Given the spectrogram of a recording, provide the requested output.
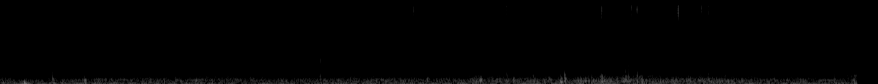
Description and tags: Recorded setting a piece of plastic on fire, boosted the low end. Sounds like it could be distant fire or wind.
